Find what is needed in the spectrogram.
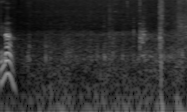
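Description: Wind buffeting the microphone over the low rumble of a motorcycle riding on a gravel road. A man's voice trails off in the first moment.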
